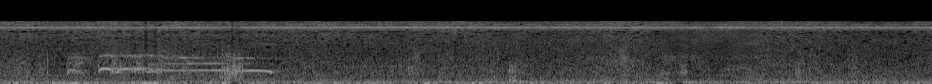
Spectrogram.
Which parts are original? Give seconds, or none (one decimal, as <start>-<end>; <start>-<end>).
0.0-6.6; 7.6-9.3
